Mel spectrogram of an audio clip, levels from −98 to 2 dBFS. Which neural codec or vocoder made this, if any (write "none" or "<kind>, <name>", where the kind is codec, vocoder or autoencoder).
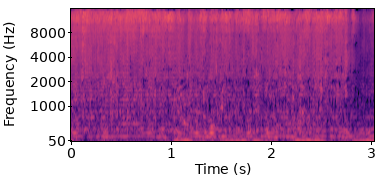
vocoder, BigVGAN v2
